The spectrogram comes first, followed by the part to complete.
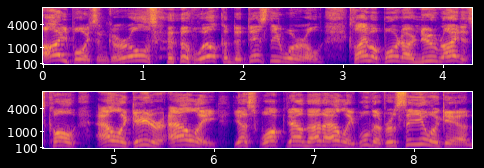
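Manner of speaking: silly, goofy cartoon character voice, pitched high. Joking that Goofy will greet visitors at the Disney World front gate, in a Goofy voice. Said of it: "Goofy will be at the front gate".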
